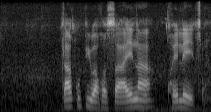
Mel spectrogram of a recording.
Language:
Tswana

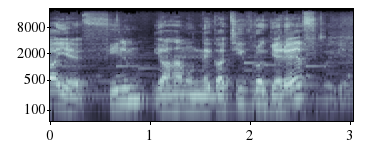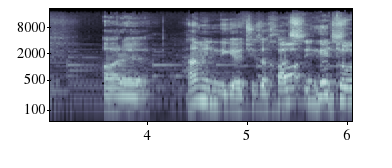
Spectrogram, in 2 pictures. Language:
Persian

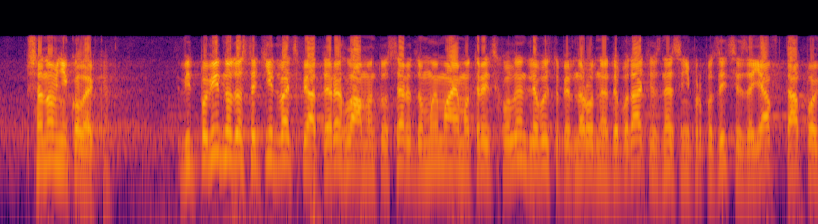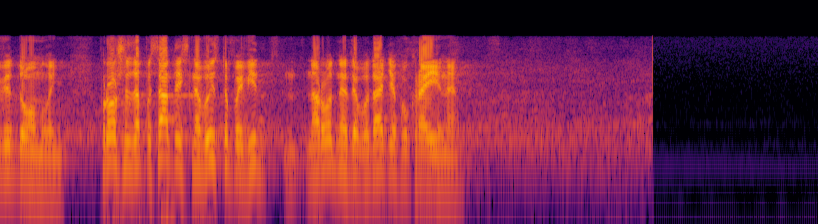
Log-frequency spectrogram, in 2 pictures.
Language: Ukrainian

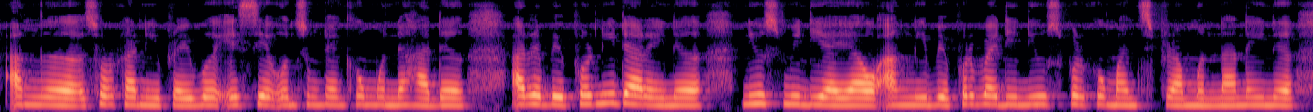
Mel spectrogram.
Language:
Bodo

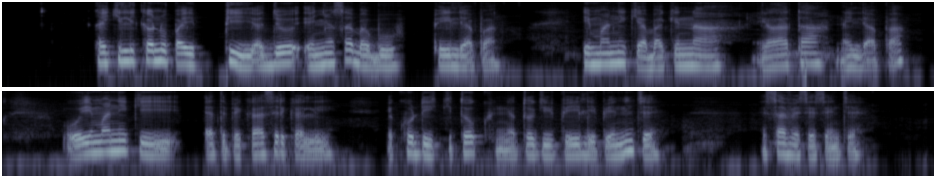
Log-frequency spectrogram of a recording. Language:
Masai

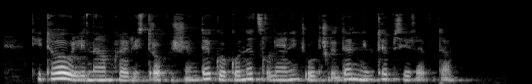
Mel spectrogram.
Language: Georgian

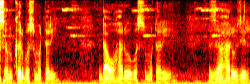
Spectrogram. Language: Bodo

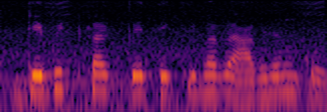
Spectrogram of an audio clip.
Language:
Bangla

